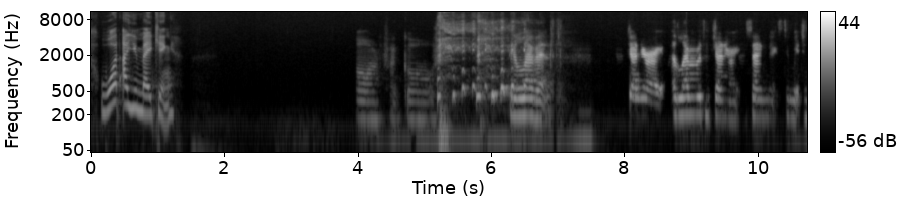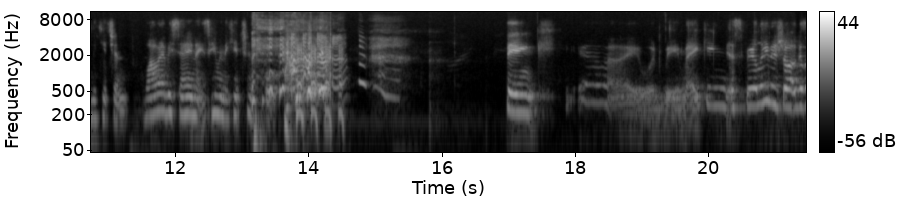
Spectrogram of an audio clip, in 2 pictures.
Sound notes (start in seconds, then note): 13.1 laugh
